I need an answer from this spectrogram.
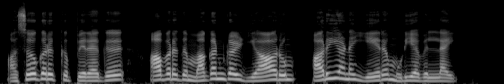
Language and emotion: Tamil, neutral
